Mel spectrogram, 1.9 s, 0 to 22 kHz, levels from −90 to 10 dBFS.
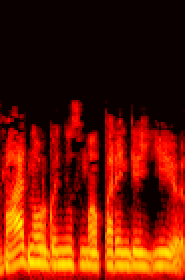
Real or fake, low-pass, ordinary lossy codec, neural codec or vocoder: real; 7.2 kHz; MP3, 24 kbps; none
